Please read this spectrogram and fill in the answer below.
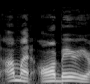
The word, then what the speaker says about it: Ahmaud Arbery: Am I saying his name right? Is it Ahmaud Arbery or Ahmaud? – Ahmaud Arbery.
